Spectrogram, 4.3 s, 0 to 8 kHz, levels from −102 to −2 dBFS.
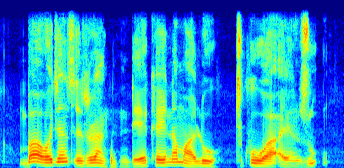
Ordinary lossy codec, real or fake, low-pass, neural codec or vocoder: none; fake; 7.2 kHz; vocoder, 22.05 kHz, 80 mel bands, Vocos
